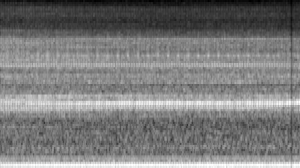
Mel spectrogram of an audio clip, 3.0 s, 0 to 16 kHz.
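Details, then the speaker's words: 2011 Audi A3 petrol engine idling evenly after start-up on a used-car check, steady low hum with no ticking or knocking; engine judged all good. "try and listen for any weird ticking sound of the ruffle or knocking them in this case all good"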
